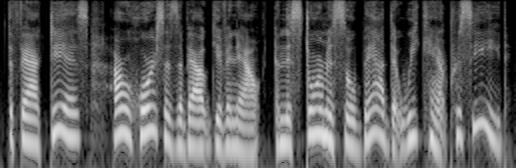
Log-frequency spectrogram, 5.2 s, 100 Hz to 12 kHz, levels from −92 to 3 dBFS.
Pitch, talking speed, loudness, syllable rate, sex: 220 Hz, 220 wpm, -18 LUFS, 5.0 syllables/s, female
